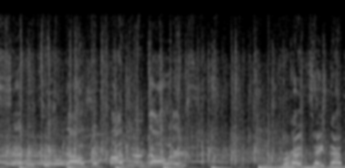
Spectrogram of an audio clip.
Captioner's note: applause and cheering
